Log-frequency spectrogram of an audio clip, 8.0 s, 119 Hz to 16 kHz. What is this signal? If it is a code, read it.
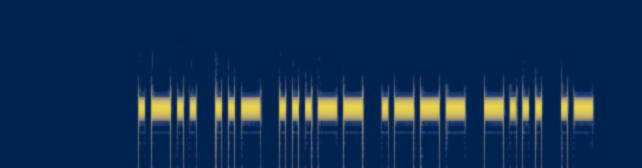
Morse code, heard as a keyed tone, about 15 wpm, 700 Hz. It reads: LU3JBA
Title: DXCC-100 Call Signs - 6 Characters - Repeated 2x - 15wpm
